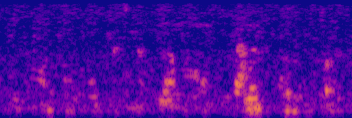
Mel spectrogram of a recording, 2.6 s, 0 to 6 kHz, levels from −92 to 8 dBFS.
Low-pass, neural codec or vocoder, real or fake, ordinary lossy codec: 5.4 kHz; none; real; Opus, 64 kbps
